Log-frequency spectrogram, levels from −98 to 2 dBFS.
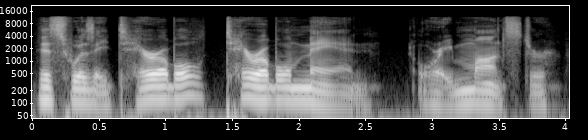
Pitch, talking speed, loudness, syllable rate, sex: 105 Hz, 135 wpm, -17 LUFS, 4.0 syllables/s, male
